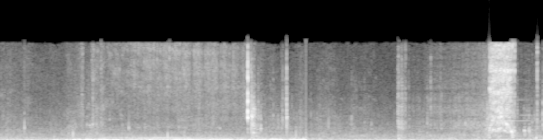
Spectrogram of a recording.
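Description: A cast with a spinning rod and reel: a low rumble of wind and clothing on the body-worn microphone for about two seconds that stops abruptly, a click, then a short zip near the end.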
